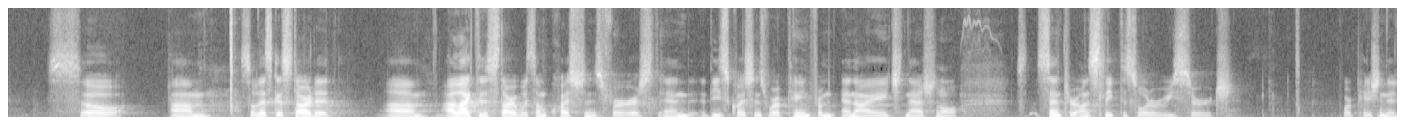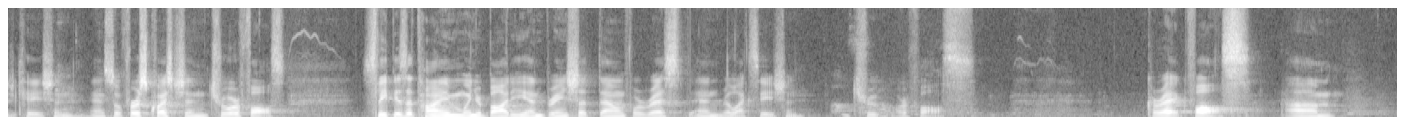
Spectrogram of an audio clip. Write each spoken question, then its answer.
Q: Sleep is a time when your body and brain shut down for rest and relaxation.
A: Correct, false.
